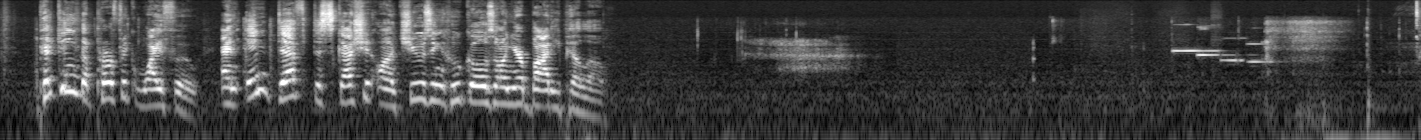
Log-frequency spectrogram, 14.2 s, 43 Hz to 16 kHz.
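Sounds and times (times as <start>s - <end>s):
low hum: 0.0s - 14.2s
speech: 0.4s - 6.1s
phone chiming with bright descending electronic tones: 11.7s - 13.2s.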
